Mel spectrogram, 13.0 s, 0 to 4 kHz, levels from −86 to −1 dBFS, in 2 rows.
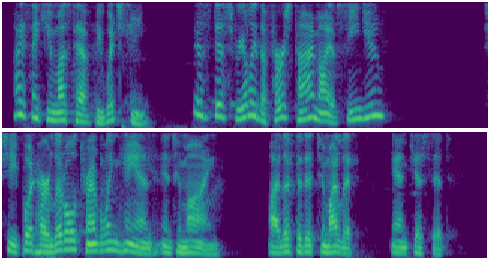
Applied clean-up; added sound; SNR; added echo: neural mask model DeepFilterNet 3.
